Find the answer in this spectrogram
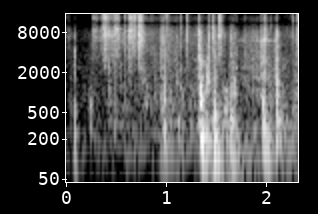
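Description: A large plastic RC Hummer truck being handled and loaded into a car, giving a run of irregular rattling clicks and knocks.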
